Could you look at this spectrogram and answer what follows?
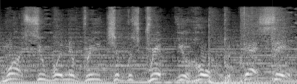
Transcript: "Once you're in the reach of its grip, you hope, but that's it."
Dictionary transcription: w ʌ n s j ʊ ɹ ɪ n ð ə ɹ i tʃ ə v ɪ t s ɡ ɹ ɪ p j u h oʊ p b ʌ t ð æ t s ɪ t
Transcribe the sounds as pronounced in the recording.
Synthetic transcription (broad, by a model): w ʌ n s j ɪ w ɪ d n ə ɹ i tʃ ə v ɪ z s ɡ ɹ ɪ p j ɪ h oʊ p b ʌ t ð æ t s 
